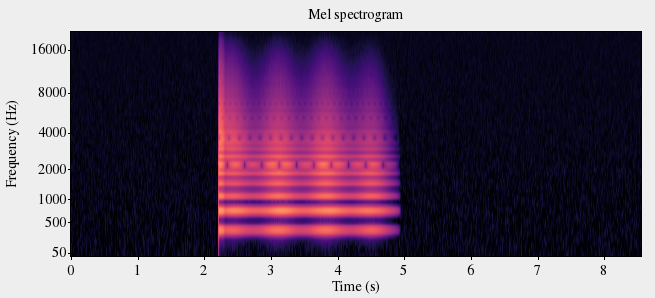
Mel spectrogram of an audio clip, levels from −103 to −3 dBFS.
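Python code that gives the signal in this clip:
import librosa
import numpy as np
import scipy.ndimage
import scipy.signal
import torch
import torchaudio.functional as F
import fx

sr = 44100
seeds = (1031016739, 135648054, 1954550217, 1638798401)

y = fx.sub_patch_tremolo(sr, seeds[0], note=78, wave='triangle', wave2='saw', interval_st=0, detune_cents=3, level2_db=-8, sub_db=-5.5, noise_db=-27, kind='bandpass', cutoff_hz=1500.0, q=1.2, env_oct=1.5, env_decay_s=0.54, env_sustain_pct=40, attack_ms=4.8, decay_s=0.09, sustain_db=-17.5, release_s=0.85, note_s=1.88, lfo_hz=1.4, tremolo_db=12.5)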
